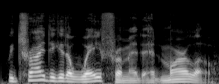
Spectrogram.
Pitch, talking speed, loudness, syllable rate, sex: 120 Hz, 245 wpm, -15 LUFS, 5.4 syllables/s, male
